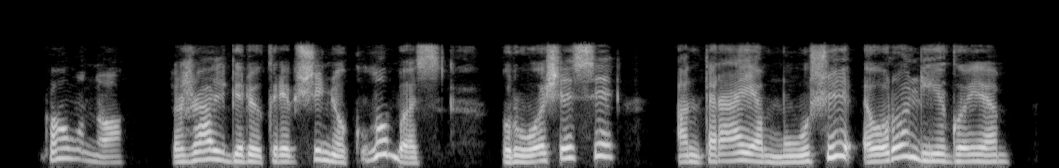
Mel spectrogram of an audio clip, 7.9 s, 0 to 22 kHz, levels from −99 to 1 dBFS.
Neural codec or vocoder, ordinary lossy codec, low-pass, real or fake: codec, 16 kHz, 4 kbps, FreqCodec, larger model; Opus, 64 kbps; 7.2 kHz; fake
